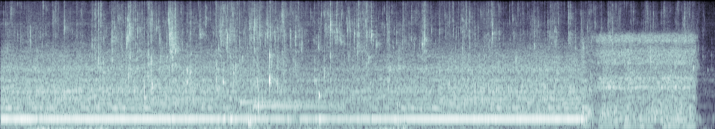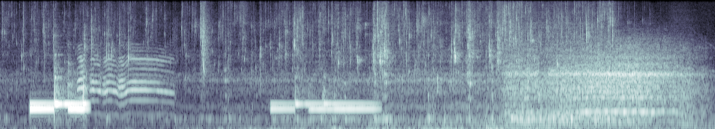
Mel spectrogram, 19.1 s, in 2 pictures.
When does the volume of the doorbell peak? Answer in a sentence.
The loudest moment of the doorbell is at 10 seconds.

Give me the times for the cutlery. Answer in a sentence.
You can't hear the cutlery here.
